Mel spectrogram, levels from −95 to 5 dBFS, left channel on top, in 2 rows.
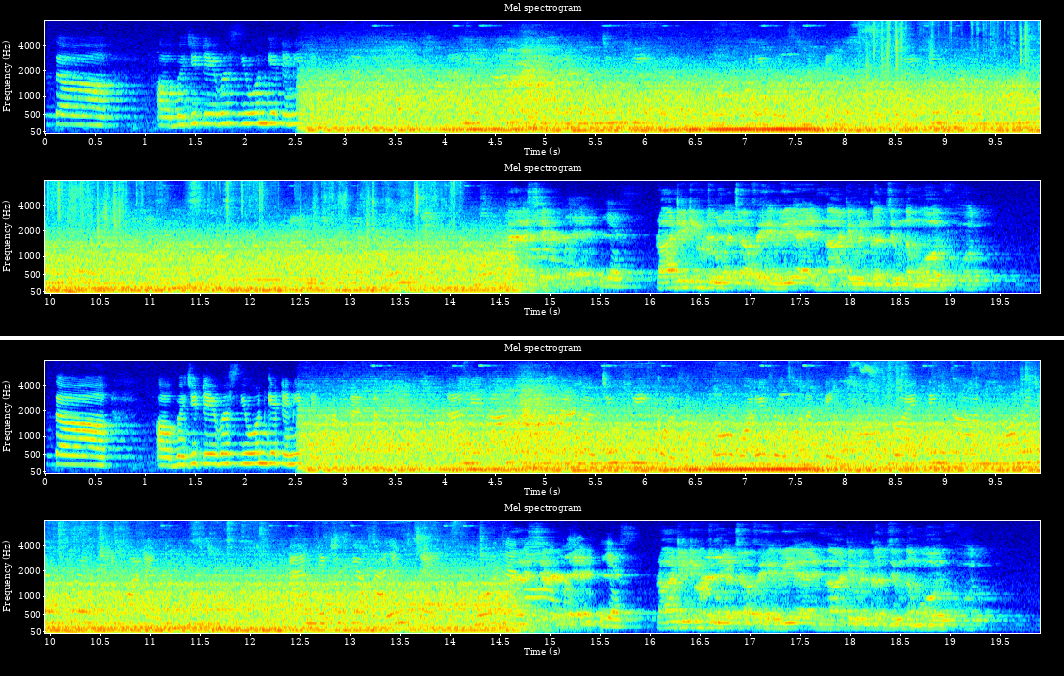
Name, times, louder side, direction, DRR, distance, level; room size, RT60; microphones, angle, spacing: voice 1, 0.1-0.7 1.1-3.4 4.0-11.2 12.4-13.9 14.2-15.8 16.4-17.3, right 4 dB, 40° right, 11 dB, 0.3 m, -29 dB
sound 1, 2.5-14.6, equal, 75° right, 1.7 m, -20 dB
voice 2, 4.6-4.9 14.6-15.4 16.1-19.2, left 1 dB, 45° left, -4 dB, 2.5 m, -29 dB
sound 2, 4.6-12.4, right 2 dB, 20° right, 0.9 m, -26 dB
sound 3, 8.1-14.2, left 3 dB, 65° left, 0.6 m, -35 dB
6.7 x 6.2 x 3.3 m, 1.0 s
head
